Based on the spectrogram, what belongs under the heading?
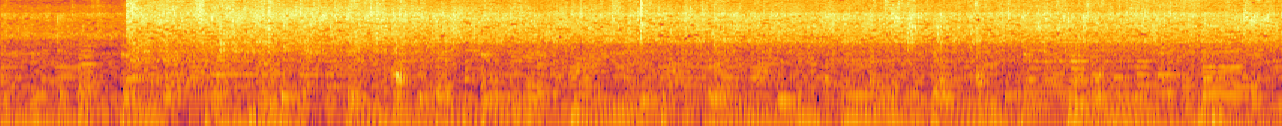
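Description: Chicken fillets sizzling in hot oil in a frying pan, a steady hiss that comes up louder about a second in, over background music.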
